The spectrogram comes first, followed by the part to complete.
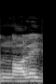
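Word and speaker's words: knowledge: आहे हा सायलेंट आहे इथे नी के सायलेंट आहे नी म्हणतो नाईफ म्हणतो नॉलेज म्हणतो नॉट म्हणतो किंवा नॉक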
